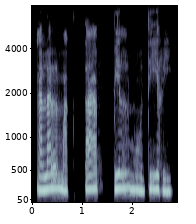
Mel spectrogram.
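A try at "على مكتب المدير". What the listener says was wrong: Maktabnya nggak ada alif lamnya, jadi ala maktabil mudiri ya.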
